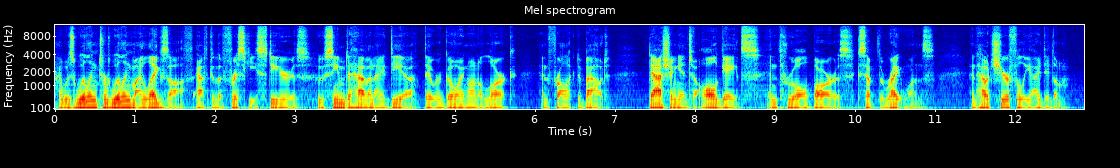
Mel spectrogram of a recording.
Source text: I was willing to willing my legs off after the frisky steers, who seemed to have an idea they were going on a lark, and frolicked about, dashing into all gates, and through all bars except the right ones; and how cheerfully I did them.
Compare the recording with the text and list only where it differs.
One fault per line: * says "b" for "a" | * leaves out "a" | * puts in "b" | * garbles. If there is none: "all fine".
all fine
